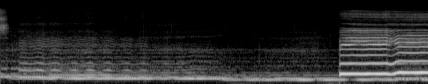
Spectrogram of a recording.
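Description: A woman singing with layered vocal harmonies: the held end of a sung word gives way to sustained, hummed-sounding chord notes, the lowest of which steps down about two seconds in. About three and a half seconds in, a louder sung note comes in on "Be".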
